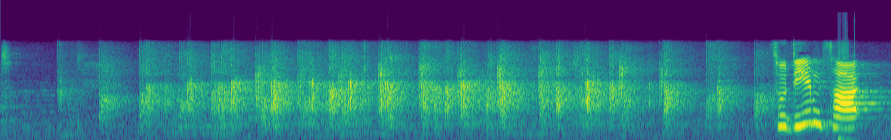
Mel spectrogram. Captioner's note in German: Beifall bei der SPD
